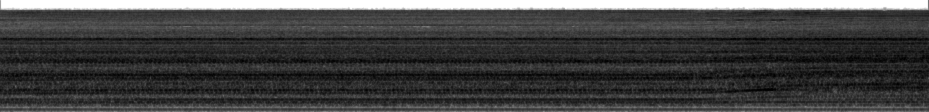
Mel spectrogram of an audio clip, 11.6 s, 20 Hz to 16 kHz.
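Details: New Grizzly G0758 benchtop mill, low range 50–1,000 rpm, starting near 50 and run up to maximum. Steady whining drive climbing in pitch, no gear clatter or grinding; normal spindle run-up.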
